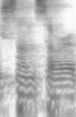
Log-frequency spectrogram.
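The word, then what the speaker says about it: saṃsāra: it which means that the nasal is pronounced with the same part of the mouth as the following consonant so technically it should be sansara but don't go around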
